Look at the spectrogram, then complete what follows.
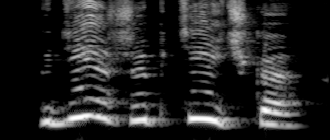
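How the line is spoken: Whimpering. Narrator (Russian): хныкал он

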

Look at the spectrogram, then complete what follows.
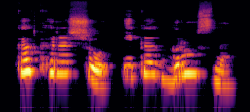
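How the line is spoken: Sighing. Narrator (Russian): вздохнула она

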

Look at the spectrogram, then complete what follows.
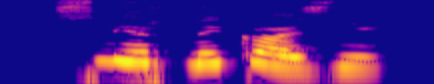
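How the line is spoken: Slow repetition. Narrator (Russian): медленно повторяла она

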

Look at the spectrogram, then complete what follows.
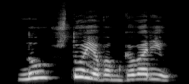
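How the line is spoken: Delighted exclamation. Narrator (Russian): восхищенно воскликнул Потоцкий

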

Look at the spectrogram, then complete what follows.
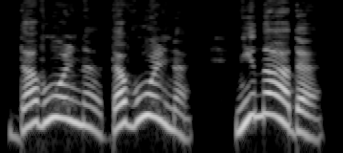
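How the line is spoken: Several voices shouting insistently. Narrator (Russian): настойчиво прокричало несколько голосов

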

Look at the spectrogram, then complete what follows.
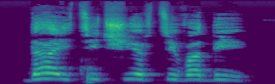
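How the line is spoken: Parched moan, woman. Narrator (Russian): Горло пересохло, стонала полураздетая женщина

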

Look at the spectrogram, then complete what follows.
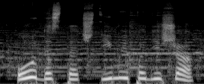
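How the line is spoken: Plain, servant. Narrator (Russian): ответил слуга

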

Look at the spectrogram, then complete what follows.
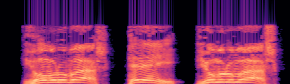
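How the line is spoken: Powerful nearby yelling. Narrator (Russian): орал где-то неподалеку мощный голос

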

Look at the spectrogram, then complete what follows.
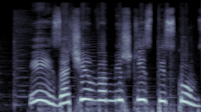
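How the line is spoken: Shouted. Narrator (Russian): закричал Топик

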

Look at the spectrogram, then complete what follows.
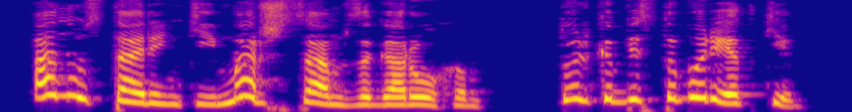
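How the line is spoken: Calm. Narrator (Russian): Ганна спокойно сказала

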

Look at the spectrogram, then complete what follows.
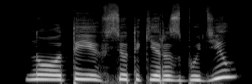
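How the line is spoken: Timid question. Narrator (Russian): робко спросил Нильс

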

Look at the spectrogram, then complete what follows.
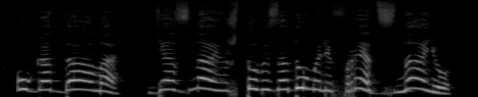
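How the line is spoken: Wild laughing exclamation. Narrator (Russian): пухленькая сестричка племянницы расхохоталась вдруг так же неистово и воскликнула

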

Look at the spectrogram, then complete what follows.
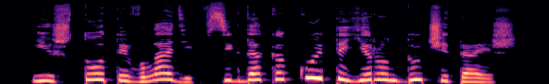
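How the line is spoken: Very dejected question. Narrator (Russian): Совсем уже унылым голосом спросил

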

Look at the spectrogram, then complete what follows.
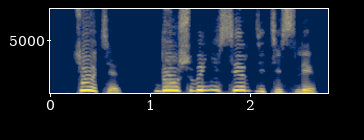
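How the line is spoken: Playful babbling. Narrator (Russian): пролепетала она с какой-то легкомысленной игривостью

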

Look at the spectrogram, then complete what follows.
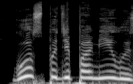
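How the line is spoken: Girls screaming together. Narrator (Russian): закричали девушки

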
